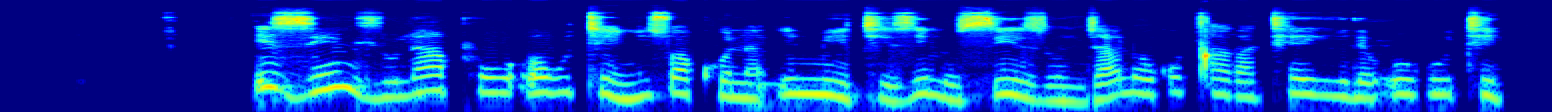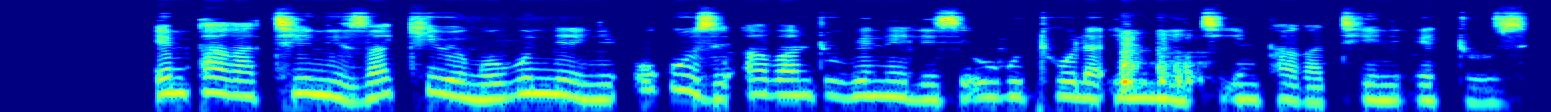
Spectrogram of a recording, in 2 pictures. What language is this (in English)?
North Ndebele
